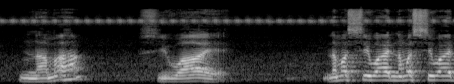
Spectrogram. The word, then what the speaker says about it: नमः शिवाय: video में बताया है कि नमः शिवाय का शुद्ध उच्चारण ऐसे करें ना महक शिवाय क्या नम्ह शिवाए ओम नमः शिवाए नमः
